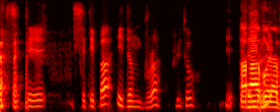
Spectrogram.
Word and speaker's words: Edinburgh: Écossais disent Edinburgh. – Edinburgh.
